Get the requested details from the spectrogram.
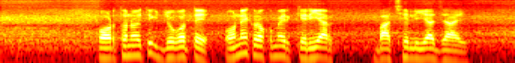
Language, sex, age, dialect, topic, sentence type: Bengali, male, 18-24, Jharkhandi, banking, statement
